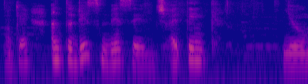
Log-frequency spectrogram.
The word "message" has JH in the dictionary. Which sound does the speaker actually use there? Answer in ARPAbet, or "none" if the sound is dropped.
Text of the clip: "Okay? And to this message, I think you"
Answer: JH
